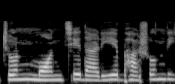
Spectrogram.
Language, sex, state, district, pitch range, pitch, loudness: Bengali, female, West Bengal, North 24 Parganas, 205-230 Hz, 225 Hz, -17 LUFS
